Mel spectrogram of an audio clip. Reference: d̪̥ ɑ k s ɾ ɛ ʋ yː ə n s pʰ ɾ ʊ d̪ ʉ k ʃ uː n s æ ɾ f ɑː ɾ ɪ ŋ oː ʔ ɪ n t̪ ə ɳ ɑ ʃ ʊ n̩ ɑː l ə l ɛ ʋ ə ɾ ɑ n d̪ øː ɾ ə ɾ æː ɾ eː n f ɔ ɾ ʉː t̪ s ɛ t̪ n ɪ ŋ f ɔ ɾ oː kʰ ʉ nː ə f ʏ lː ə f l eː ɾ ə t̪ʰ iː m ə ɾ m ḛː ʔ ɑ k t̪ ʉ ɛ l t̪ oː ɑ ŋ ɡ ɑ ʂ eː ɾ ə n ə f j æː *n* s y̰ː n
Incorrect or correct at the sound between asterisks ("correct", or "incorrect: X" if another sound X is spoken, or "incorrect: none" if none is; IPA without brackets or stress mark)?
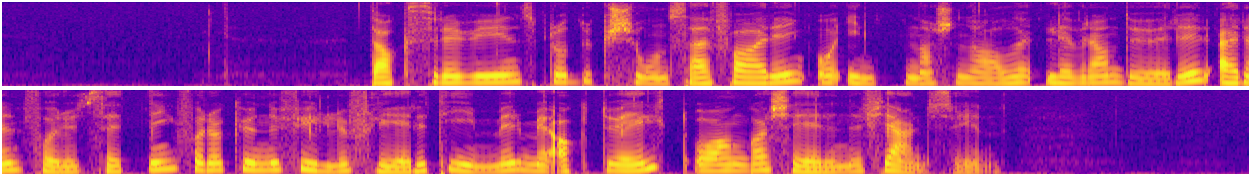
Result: incorrect: ɳ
